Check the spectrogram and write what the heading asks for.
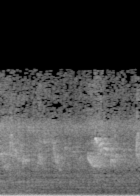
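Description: A low rumble, steady for the first second and then unsteady, with a faint short high chirp about one and a half seconds in.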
